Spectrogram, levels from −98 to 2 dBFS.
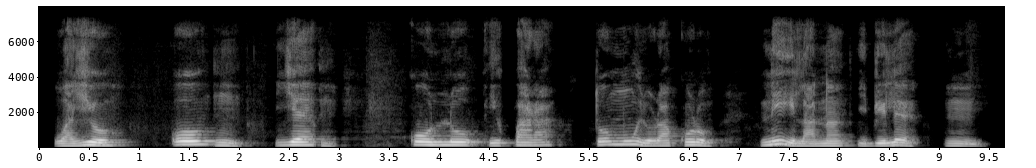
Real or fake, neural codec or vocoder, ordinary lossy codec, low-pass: real; none; none; 7.2 kHz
